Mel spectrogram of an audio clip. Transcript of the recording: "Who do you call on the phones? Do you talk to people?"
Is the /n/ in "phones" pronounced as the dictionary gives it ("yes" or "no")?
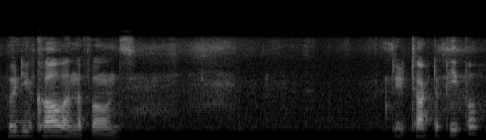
yes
